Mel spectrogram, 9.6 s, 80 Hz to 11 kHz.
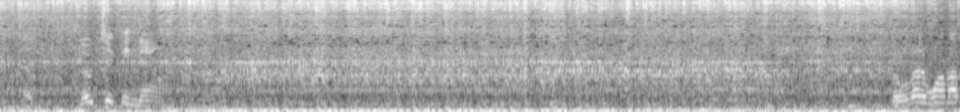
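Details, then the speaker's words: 349 V8 at cold-start idle after first valve adjustment since build (half-turn preload), new Autolite 3924 plugs, Summit low-ohm wires, cleaned rotor; steady even rumble, earlier slight tick seems quieter, blipped to show no exhaust popping; normal cold idle. "a second I'll give it a quick quick couple revs to show you that it's not um popping in the exhaust"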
